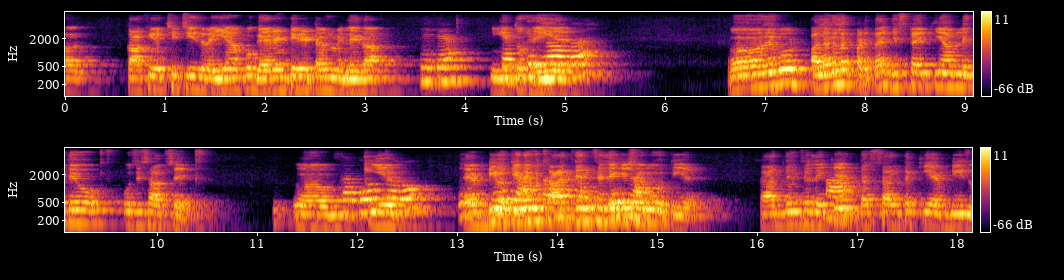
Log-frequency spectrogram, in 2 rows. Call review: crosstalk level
present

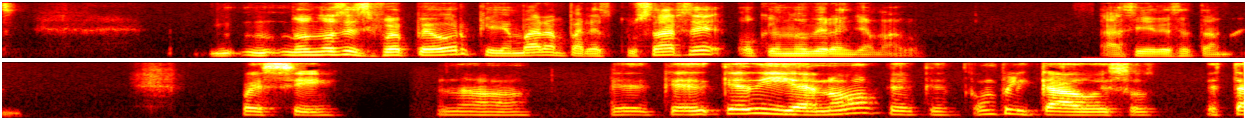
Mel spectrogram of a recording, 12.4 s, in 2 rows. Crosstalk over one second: none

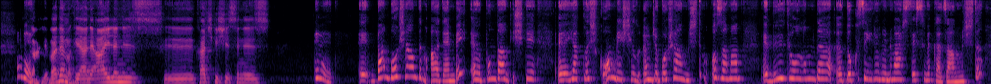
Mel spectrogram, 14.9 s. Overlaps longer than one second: none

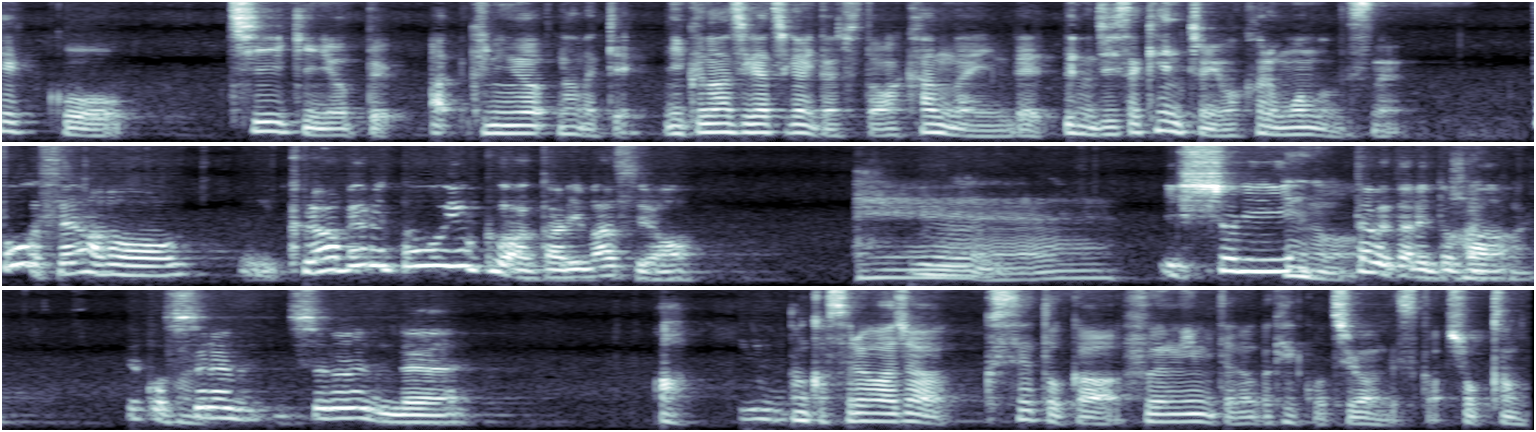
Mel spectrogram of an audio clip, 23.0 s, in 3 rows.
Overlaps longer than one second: none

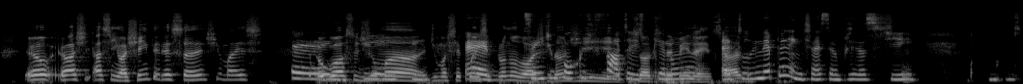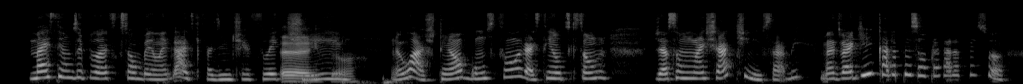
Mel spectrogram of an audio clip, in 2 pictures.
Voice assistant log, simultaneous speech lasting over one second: present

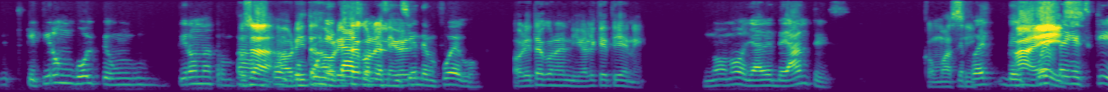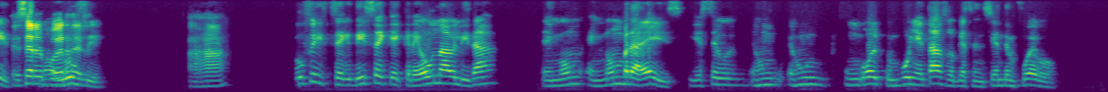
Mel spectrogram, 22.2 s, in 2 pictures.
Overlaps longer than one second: present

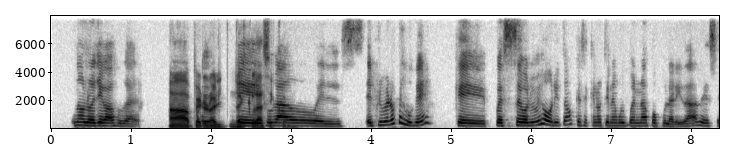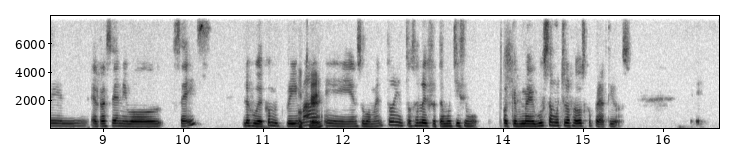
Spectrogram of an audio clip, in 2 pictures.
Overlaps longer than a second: present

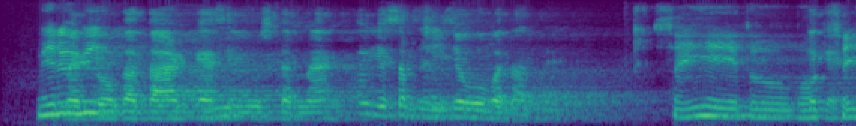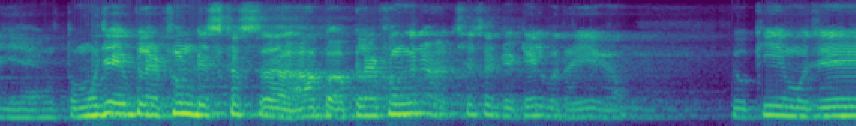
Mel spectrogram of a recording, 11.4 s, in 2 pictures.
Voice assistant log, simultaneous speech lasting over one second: none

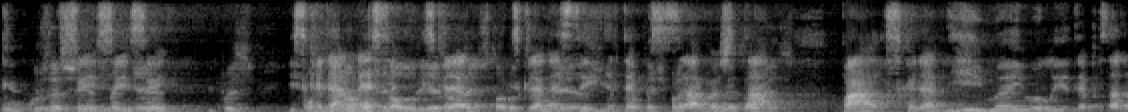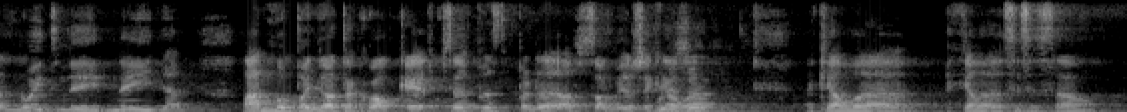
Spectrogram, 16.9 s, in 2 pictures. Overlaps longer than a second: present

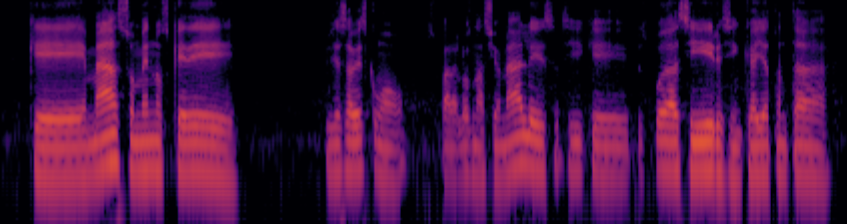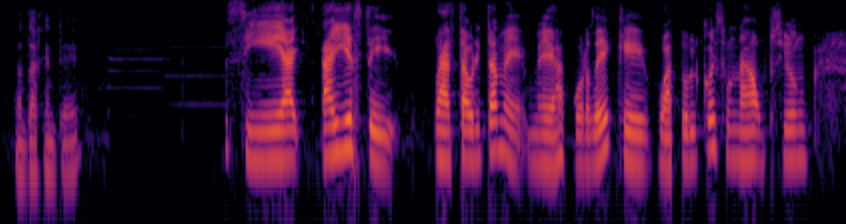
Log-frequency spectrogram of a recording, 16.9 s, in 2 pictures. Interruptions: none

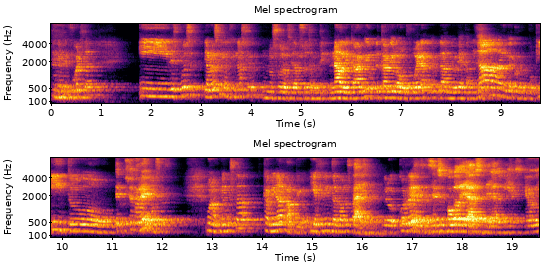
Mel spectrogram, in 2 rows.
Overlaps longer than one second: none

